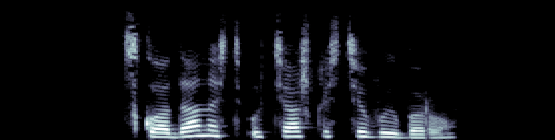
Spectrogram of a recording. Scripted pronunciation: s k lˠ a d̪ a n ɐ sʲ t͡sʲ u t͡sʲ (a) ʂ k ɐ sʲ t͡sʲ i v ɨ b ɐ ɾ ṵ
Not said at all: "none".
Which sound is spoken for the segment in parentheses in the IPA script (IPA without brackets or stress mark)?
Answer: a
